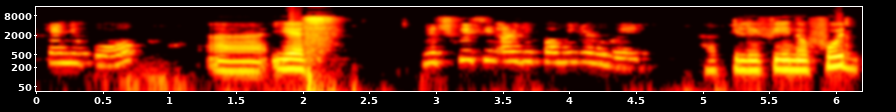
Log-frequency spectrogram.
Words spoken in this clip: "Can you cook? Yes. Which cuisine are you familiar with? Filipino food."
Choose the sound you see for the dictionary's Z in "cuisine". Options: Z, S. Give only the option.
S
